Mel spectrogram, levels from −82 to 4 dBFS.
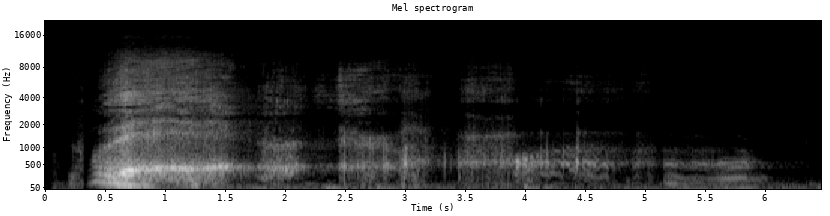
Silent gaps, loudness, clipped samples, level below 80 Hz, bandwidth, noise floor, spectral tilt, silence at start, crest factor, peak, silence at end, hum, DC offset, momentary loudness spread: none; -22 LUFS; under 0.1%; -52 dBFS; 12 kHz; -59 dBFS; -6 dB/octave; 0.4 s; 24 dB; -4 dBFS; 1.9 s; none; under 0.1%; 27 LU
